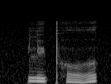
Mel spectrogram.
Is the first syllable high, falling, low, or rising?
rising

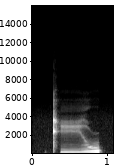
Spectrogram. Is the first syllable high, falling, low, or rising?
rising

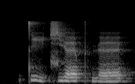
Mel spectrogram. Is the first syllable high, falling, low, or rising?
falling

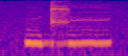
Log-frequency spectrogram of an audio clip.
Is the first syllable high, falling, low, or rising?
high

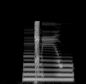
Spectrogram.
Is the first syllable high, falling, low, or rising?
high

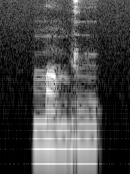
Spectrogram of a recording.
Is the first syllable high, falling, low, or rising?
low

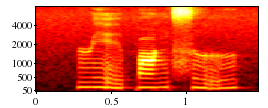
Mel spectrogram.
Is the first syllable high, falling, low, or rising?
low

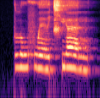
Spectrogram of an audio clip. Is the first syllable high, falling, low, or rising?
rising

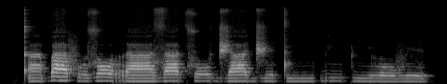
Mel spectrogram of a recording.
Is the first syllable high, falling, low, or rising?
low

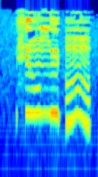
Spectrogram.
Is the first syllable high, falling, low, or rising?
high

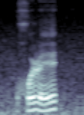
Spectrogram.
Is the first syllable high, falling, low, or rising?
rising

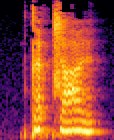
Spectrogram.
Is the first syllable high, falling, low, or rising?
high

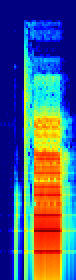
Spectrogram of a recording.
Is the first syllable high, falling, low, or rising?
high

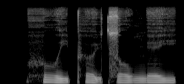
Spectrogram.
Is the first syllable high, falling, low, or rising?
low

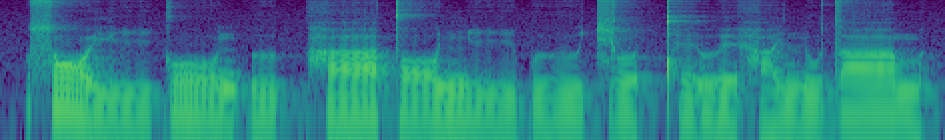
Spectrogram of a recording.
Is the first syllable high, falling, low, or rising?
falling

